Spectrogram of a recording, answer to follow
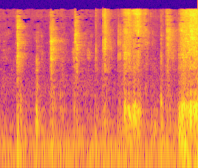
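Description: Close-miked eating: a string of small wet chewing clicks and soft noodle slurps as hand-peeled bamboo shoot and buckwheat noodles are eaten.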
